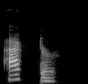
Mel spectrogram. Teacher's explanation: Even though you see an OR, we don't say OR. We're shortening it, okay? There's a schwa there. Actor. So the stress is here, and this is shortened, reduced.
